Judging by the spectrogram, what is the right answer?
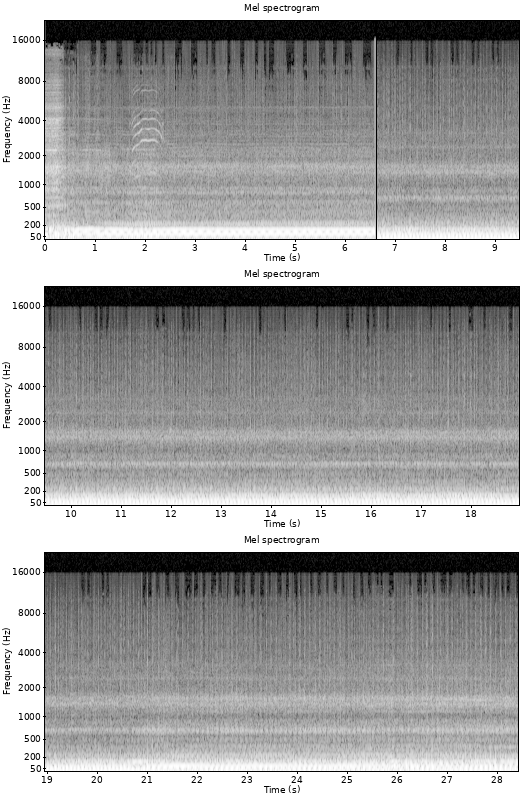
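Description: A motor vehicle running with a steady low drone. About six and a half seconds in, a click and an abrupt change in the drone, with another shift about three-quarters of the way through.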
